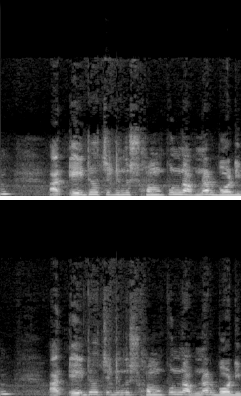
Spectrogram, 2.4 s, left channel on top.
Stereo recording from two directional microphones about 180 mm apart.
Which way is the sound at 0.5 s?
55° right (ahead or behind).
